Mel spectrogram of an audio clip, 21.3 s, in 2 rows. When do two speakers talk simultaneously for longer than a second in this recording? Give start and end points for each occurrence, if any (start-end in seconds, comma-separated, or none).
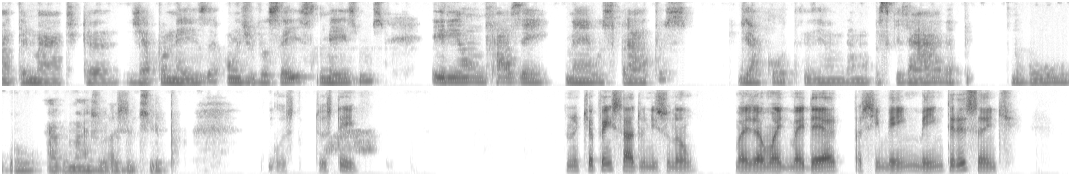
none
